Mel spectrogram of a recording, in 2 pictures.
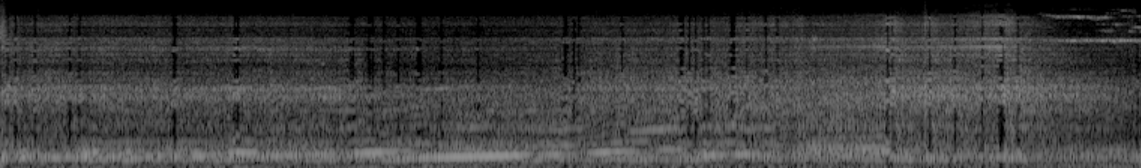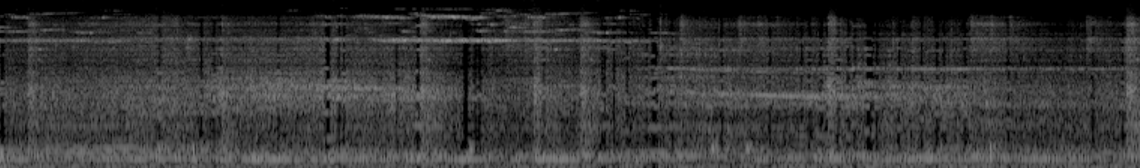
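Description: TV drama soundtrack of a car pursuit: car engines rising in pitch as they accelerate, mixed with background music.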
